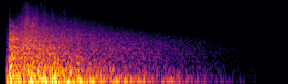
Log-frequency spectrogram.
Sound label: Street Barrel Explosion; Warframe; Nineteen Ninety Nine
